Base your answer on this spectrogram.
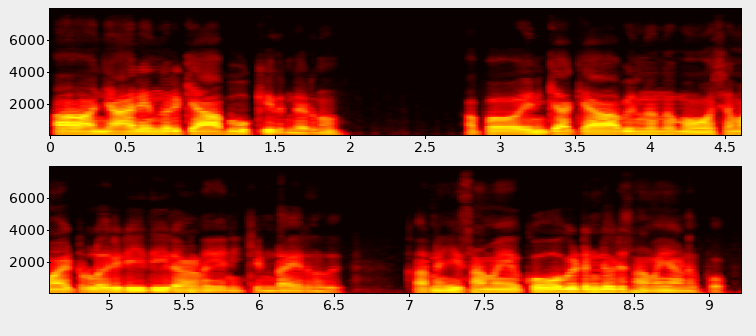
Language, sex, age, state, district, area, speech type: Malayalam, male, 60+, Kerala, Wayanad, rural, spontaneous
